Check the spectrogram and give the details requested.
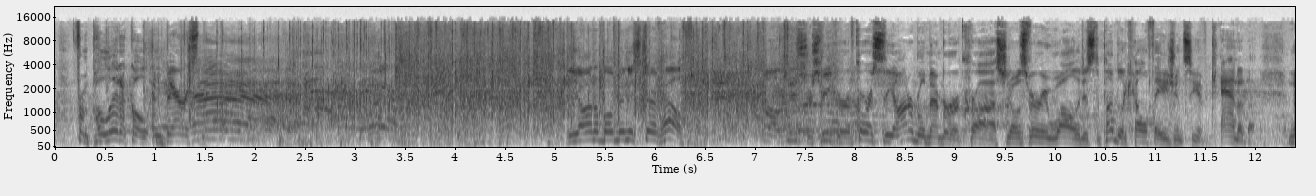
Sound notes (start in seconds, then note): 7.9 some Applause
